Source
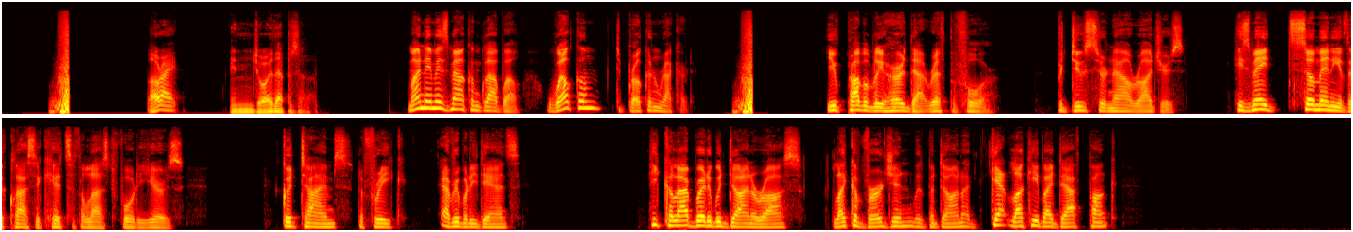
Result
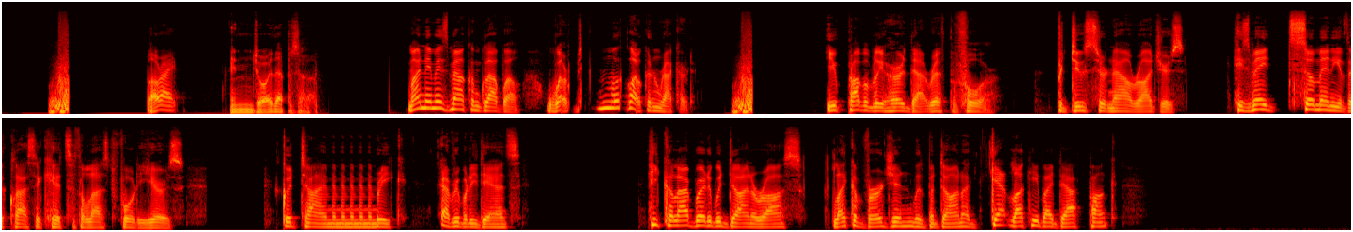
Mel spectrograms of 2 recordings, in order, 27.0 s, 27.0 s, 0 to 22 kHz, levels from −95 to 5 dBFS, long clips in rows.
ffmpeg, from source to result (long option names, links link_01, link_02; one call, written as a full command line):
ffmpeg -i in.wav -filter_complex "[0:a]asettb=1/sr,asplit=3[link_01][link_02][link_03];[link_01]atrim=end=23.694[link_04];[link_02]atrim=start=23.69:end=24.48,asetpts=PTS-STARTPTS,afade=type=in:duration=0.004:curve=qsin,afade=type=out:start_time=0.786:duration=0.004:curve=qsin,lowpass=frequency=1500:poles=1[link_05];[link_03]atrim=start=24.476[link_06];[link_04][link_05]acrossfade=duration=0.004:curve1=hsin:curve2=qsin[link_07];[link_07][link_06]acrossfade=duration=0.004:curve1=qsin:curve2=hsin,asplit=9[link_08][link_09][link_10][link_11][link_12][link_13][link_14][link_15][link_16];[link_08]atrim=end=5.592[link_17];[link_09]atrim=start=5.588:end=6.342,asetpts=PTS-STARTPTS,areverse[link_18];[link_10]atrim=start=6.338:end=16.792[link_19];[link_11]atrim=start=16.698:end=16.792[link_20];[link_12]atrim=start=16.698:end=16.792[link_21];[link_13]atrim=start=16.698:end=16.792[link_22];[link_14]atrim=start=16.698:end=16.792[link_23];[link_15]atrim=start=16.698:end=16.792[link_24];[link_16]atrim=start=17.238[link_25];[link_17][link_18]acrossfade=duration=0.004:curve1=hsin:curve2=hsin[link_26];[link_26][link_19]acrossfade=duration=0.004:curve1=hsin:curve2=hsin[link_27];[link_27][link_20]acrossfade=duration=0.004:curve1=hsin:curve2=hsin[link_28];[link_28][link_21]acrossfade=duration=0.004:curve1=hsin:curve2=hsin[link_29];[link_29][link_22]acrossfade=duration=0.004:curve1=hsin:curve2=hsin[link_30];[link_30][link_23]acrossfade=duration=0.004:curve1=hsin:curve2=hsin[link_31];[link_31][link_24]acrossfade=duration=0.004:curve1=hsin:curve2=hsin[link_32];[link_32][link_25]acrossfade=duration=0.004:curve1=hsin:curve2=hsin,equalizer=frequency=660:width=0.31:gain=10,acompressor=threshold=-32dB:ratio=6" out.wav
